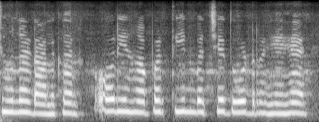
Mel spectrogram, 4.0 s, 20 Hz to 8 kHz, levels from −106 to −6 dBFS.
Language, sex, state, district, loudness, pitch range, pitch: Hindi, female, Uttar Pradesh, Saharanpur, -14 LUFS, 245-280 Hz, 265 Hz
